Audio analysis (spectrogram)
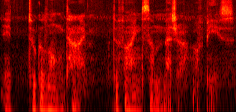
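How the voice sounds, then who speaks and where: A man playing a brooding, tender vampire lover with a painful past, speaking hesitantly and formally in a breathy, intimate audio roleplay monologue. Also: monotone, full character voice. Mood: guarded, somber. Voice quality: breathy, whispered, low-pitched. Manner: hesitant, formal wording, measured, pausing.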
